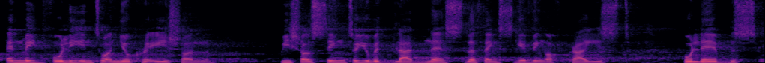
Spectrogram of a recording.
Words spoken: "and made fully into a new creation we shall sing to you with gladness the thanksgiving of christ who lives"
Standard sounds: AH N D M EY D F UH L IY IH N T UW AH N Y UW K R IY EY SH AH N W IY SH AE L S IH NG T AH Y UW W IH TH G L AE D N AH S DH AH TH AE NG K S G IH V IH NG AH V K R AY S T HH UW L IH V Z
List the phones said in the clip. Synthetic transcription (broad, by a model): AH N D M EY D F UH L IY IH N T UW AH N Y UW K R IY EY SH AH N W IY SH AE L S IH NG T AH Y UW W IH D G L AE D N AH S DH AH TH AE NG K S G IH V IH NG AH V K R AY S T HH UW L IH V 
